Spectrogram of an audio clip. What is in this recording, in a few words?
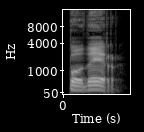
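"poder", Spanish, male; mekanta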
